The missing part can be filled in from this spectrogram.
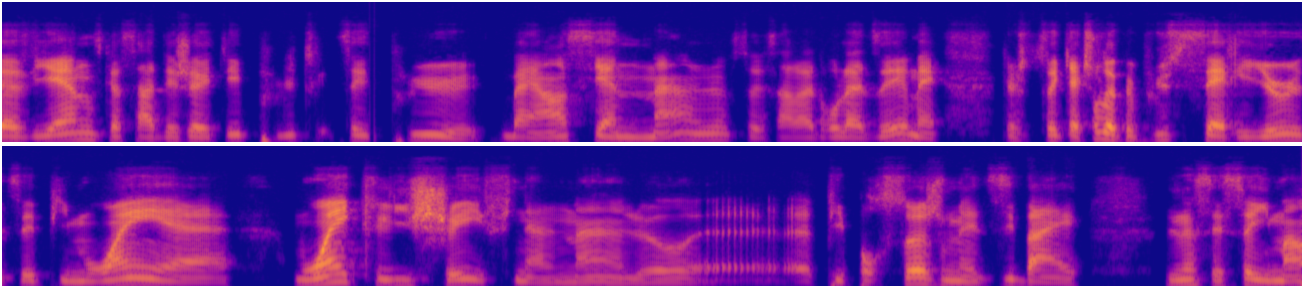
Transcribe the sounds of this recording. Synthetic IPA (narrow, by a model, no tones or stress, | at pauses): əvjɛnkʲəsaːd̪eʒʌet̪eplyt̪t͡seplybɛ̃ɑ̃sjɛnmɑ̃lɔsɛsalaʁɛd̪ʁowlad͡z̪iːʁmɛkəʒəziɛkʲɛlkəʃozd̪ə̃pøplyseʁjøt͡sepimwɛ̃ø | mwɛ̃kliʃefinalmɑ̃lɔø̰pɥipʊʁsʌʒəməd͡zibɛ̃ | lʌsɛsʌimɑ̃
